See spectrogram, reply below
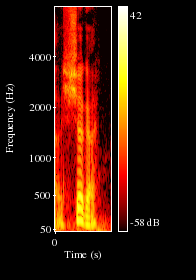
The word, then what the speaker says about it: Sugah: All right, so one more upbeat one is called Sugar, like the way we pronounce it down south. – Mm-hmm. – S-U-G-A-H.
